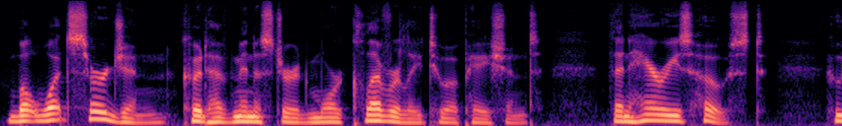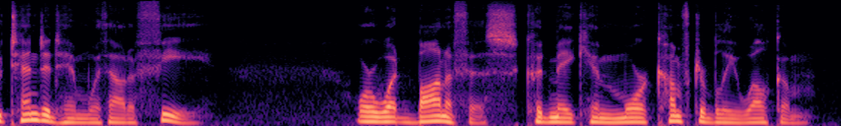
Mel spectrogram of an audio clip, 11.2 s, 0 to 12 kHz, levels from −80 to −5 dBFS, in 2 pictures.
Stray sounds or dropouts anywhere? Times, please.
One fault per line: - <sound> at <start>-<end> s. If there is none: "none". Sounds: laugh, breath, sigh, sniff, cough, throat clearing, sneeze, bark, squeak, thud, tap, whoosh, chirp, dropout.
none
